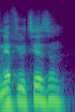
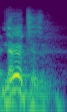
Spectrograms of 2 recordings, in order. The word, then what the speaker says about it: nepotism: What you call it? Nephewtism? Yeah. Nepotism. How you say it?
